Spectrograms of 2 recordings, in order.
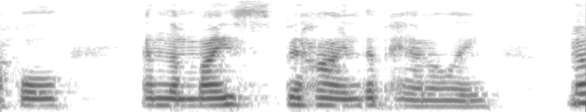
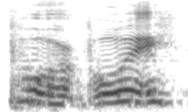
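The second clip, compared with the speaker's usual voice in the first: pitying cry; 5 semitones higher, 6 dB louder than usual. A narrator's reading. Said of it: "in the pity for his former self".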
